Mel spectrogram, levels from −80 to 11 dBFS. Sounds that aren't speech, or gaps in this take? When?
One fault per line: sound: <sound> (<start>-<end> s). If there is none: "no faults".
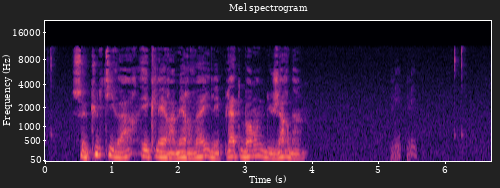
sound: laugh (5.2-5.6 s)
